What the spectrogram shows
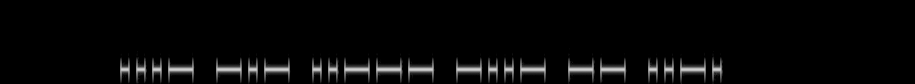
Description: Morse code, heard as a keyed tone, about 16 wpm, 700 Hz. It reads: VK2XMF
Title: DXCC-100 Call Signs - 6 Characters - 15wpm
